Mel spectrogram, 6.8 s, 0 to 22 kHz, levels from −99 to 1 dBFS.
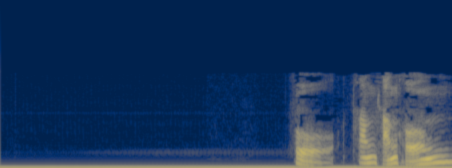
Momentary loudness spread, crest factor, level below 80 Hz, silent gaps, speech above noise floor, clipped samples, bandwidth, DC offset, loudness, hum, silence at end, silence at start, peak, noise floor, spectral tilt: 14 LU; 20 dB; -50 dBFS; none; 49 dB; under 0.1%; 3.8 kHz; 2%; -26 LUFS; none; 0 s; 4.4 s; -10 dBFS; -73 dBFS; -11.5 dB/octave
